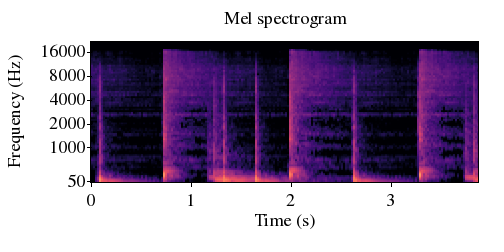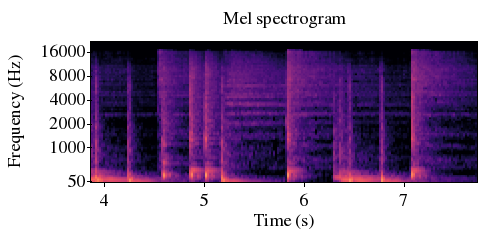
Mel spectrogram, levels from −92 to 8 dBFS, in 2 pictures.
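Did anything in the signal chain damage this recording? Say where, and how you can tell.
No, nothing in this music points to damage at any stage of the chain.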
